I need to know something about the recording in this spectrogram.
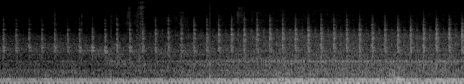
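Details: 2006 Porsche Cayman S at idle after a low oil pressure warning, sludged oil, engine wash and fresh oil and filter: fast loud even ticking about four per second; oil additive didn't help, lifters to be replaced.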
